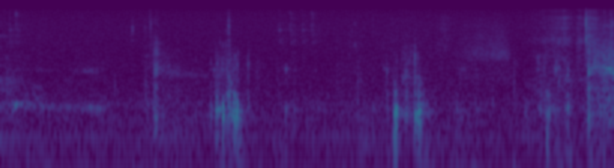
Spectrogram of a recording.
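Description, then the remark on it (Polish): Quiet drinking of water: a few wet gulps and swallows in short bursts about a second apart, with soft mouth noises between and no talking. “dużo dzisiaj treści na naszym spotkaniu, więc nie dziwię się też e, korzystam z wody.”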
